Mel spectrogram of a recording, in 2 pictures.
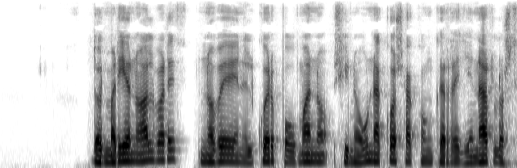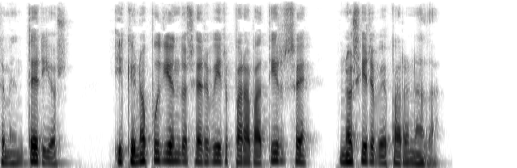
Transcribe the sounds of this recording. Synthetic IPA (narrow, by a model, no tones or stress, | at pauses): d̪o̞nmaɾjano̞alβaɾe̞θno̞βe̞ːne̞lkwe̞ɾpo̞umano̞sino̞unako̞sako̞ŋke̞re̞ʝe̞naɾlo̞sθe̞mẽ̞nt̪e̞ɾjo̞s | ike̞no̞puðjend̪o̞se̞ɾβiɾpaɾaβat̪iɾse̞ | no̞siɾβe̞paɾanaða̰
